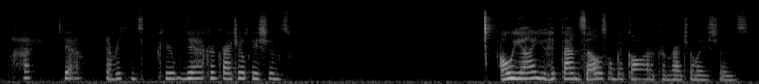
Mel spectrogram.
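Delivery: high, bright mock sweetness of a fake friend; fake friendly voice. Mocking fake friends who pretend to be kind, sugary high voice. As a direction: ham up the phony congratulations.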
